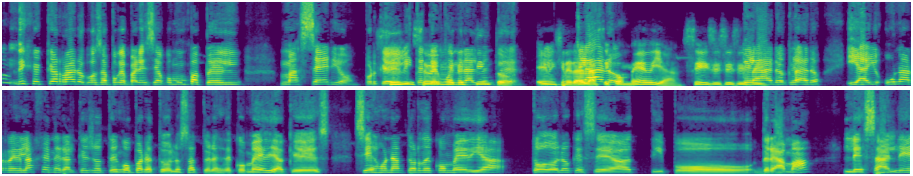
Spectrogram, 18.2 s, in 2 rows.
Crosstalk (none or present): present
